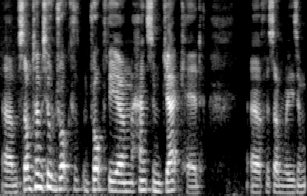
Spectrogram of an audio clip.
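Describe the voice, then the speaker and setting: A man's voice: mid-range voice, a bit bright. A British man giving casual, unscripted game showcase commentary in an informal, hesitant and understated way. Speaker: gaming video creator and host.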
